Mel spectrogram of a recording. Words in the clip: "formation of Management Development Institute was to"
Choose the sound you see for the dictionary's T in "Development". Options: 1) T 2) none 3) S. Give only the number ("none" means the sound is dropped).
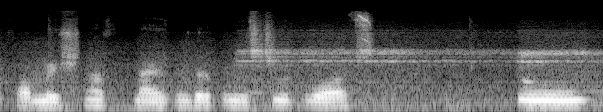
2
